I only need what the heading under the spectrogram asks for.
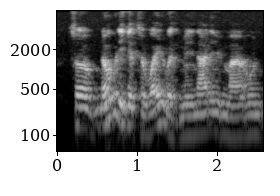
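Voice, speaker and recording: A man speaks loudly with an American accent. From Pacific Northwest US, Washington coast. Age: 70s. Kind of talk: casual chat.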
